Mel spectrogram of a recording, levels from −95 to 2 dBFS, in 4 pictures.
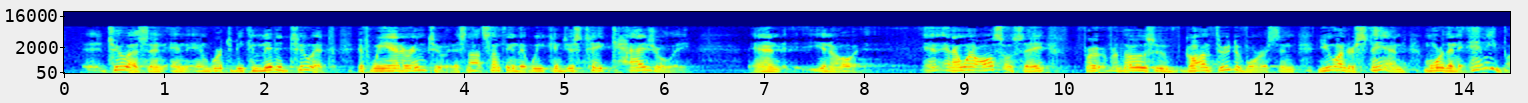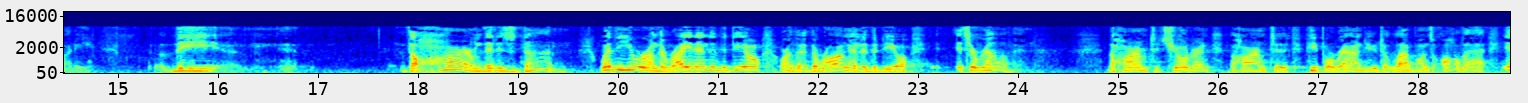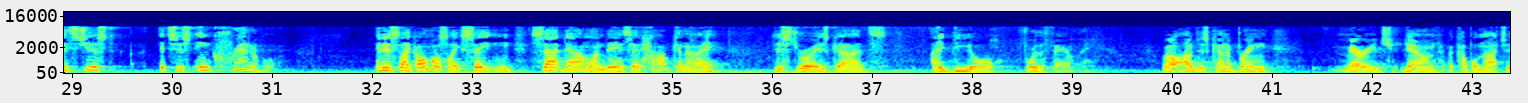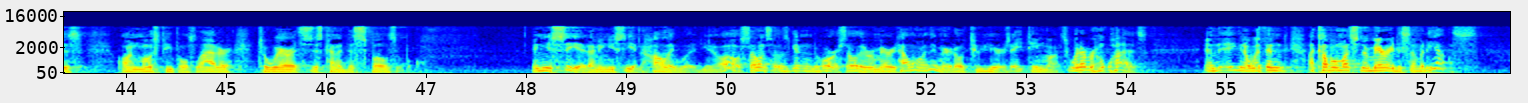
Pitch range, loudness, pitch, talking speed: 130-190 Hz, -28 LUFS, 155 Hz, 200 wpm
